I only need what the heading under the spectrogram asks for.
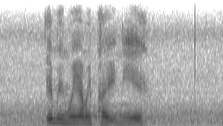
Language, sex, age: Northern Sotho, female, 20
